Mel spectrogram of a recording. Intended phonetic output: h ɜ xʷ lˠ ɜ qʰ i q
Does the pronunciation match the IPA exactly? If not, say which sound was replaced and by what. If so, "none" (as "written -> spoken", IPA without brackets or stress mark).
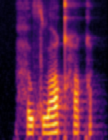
none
